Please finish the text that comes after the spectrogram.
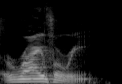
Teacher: first syllable, ry, is the strongest one. So, this is the syllable we emphasize. · So we go from the V sound, which you can make by touching the lower lip on your upper front teeth and adding a little bit of voice. And we go straight to the dark L sound. You know, the L we make by adding a bit of pressure in the back of the tongue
